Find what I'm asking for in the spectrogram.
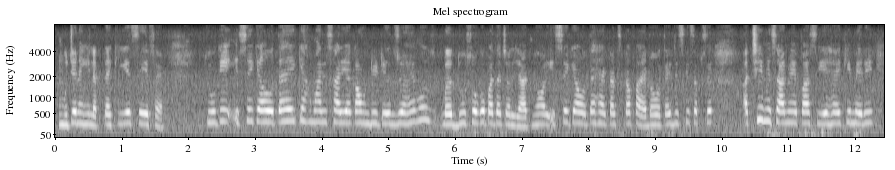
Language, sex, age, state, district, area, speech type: Urdu, female, 18-30, Delhi, Central Delhi, urban, spontaneous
